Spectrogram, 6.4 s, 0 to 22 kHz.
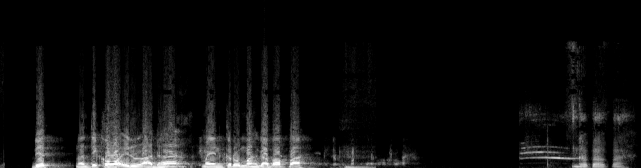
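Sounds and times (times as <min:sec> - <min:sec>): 
speech: 0:00.3 - 0:03.9, 0:05.7 - 0:06.4
pet cat meowing: 0:05.2 - 0:06.0.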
